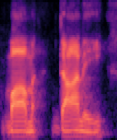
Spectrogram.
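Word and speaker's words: Mamdani: By the way, when people hear me say it, and you don't think I'm saying it right, it's my Maryland accent. I know exactly how to say his name, Mom Donnie.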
